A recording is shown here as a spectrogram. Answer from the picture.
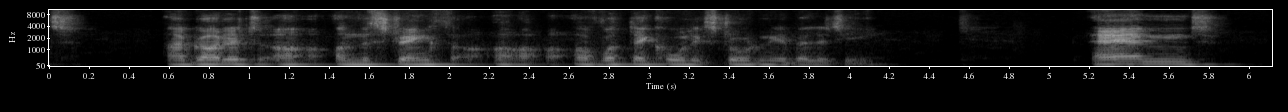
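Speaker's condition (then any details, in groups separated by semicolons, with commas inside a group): Stuttering; stutter since childhood, still present in adulthood; speaks to stage audiences, joke about impediment built into stage dialogue with Alan; childhood word avoidance, ordered food could say, fear of speaking, piano as wordless expression; blocks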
